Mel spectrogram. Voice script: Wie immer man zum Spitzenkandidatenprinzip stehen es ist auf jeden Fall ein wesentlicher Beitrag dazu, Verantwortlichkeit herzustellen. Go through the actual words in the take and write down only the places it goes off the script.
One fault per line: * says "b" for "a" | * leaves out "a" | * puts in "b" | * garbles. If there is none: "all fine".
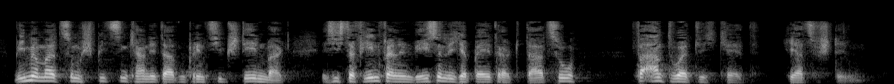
* puts in "mag"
